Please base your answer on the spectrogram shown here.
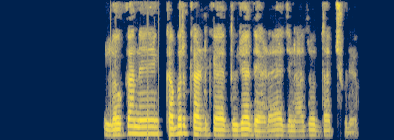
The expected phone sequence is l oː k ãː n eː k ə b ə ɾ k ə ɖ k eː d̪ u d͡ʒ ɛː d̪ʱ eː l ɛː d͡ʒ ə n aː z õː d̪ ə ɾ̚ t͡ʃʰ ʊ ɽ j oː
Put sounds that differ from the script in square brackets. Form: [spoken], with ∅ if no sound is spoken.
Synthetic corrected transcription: l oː k ãː n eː k ə b ə ɾ k ə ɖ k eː d̪ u d͡ʒ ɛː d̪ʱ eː [ɽ] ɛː d͡ʒ ə n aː z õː d̪ ə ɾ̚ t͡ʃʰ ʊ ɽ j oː

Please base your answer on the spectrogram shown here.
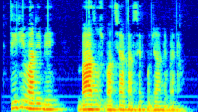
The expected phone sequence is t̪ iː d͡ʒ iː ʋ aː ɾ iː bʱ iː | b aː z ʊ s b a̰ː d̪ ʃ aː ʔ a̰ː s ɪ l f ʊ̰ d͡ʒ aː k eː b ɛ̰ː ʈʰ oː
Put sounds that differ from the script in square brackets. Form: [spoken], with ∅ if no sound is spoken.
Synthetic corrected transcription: t̪ iː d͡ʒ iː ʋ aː ɾ iː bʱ iː | b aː z ʊ s b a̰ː d̪ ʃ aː [k] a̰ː s ɪ [ɾ] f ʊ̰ d͡ʒ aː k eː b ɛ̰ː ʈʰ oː

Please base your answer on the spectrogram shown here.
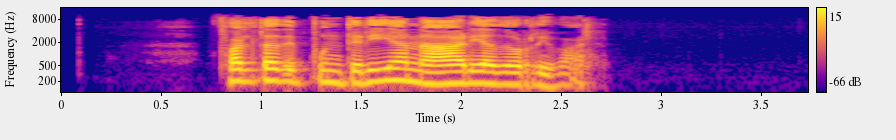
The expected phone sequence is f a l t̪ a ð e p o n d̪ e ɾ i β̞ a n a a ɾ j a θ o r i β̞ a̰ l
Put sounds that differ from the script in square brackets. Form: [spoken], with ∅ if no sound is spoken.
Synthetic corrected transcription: f a l t̪ a ð e p [u] n [t̪] e ɾ i [∅] a n a a ɾ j a [ð] o r i β̞ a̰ l

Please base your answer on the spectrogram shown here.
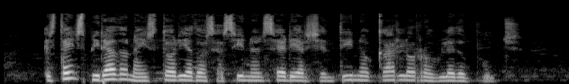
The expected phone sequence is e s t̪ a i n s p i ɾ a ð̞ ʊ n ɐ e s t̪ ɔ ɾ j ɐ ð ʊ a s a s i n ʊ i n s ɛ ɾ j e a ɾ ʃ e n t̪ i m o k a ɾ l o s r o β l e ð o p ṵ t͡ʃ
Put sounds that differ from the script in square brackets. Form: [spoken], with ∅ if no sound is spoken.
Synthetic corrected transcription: e s t̪ a i n s p i ɾ a ð̞ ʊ n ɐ [i] s t̪ ɔ ɾ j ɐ ð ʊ a s a s i n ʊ [e] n s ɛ ɾ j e a ɾ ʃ e n t̪ i [n] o k a ɾ l o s r o β l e ð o p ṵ t͡ʃ

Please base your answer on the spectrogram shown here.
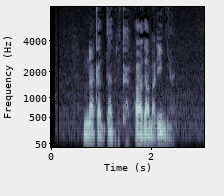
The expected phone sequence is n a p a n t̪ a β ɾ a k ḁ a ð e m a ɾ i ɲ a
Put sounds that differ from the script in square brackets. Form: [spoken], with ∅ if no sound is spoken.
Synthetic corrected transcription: n a [k] a n t̪ a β ɾ [i] k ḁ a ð [a] m a ɾ i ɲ a

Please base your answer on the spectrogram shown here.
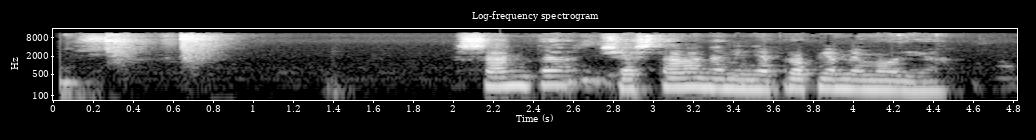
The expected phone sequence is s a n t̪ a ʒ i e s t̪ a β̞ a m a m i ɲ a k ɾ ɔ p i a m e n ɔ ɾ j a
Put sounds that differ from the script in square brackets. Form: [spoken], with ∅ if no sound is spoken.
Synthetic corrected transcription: s a n t̪ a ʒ [a] e s t̪ a β̞ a [n] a m i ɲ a [p] ɾ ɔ p [j] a m e [m] ɔ ɾ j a

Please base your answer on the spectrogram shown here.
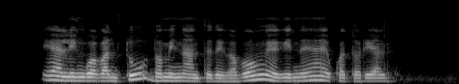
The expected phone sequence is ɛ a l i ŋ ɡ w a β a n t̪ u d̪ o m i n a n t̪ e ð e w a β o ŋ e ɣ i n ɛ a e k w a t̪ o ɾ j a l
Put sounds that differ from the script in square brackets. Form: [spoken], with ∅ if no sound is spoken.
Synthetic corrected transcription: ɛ a l i ŋ ɡ w a β a n t̪ u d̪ o m i n a n t̪ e ð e [ɣ] a β o ŋ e ɣ i n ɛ a e k w a t̪ o ɾ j a l

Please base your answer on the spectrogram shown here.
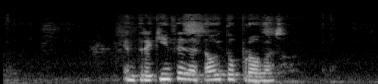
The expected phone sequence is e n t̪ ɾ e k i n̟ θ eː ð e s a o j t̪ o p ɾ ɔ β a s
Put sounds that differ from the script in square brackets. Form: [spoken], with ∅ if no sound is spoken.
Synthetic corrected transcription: e n t̪ ɾ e k i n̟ θ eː ð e [θ] a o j t̪ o p ɾ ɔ β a s

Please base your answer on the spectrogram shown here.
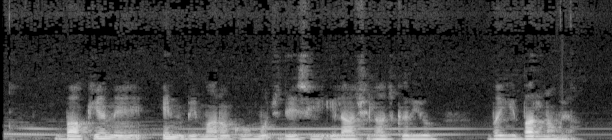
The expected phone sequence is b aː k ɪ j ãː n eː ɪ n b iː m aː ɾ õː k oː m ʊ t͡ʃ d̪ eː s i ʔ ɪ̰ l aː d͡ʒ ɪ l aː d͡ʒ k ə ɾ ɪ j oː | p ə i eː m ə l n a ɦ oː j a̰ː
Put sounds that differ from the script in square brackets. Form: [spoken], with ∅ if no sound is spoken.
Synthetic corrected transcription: b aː k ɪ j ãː n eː ɪ n b iː m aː ɾ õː k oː m ʊ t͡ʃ d̪ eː s i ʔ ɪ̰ l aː d͡ʒ ɪ l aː d͡ʒ k ə ɾ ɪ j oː | [b] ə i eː [b] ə l n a ɦ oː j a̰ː

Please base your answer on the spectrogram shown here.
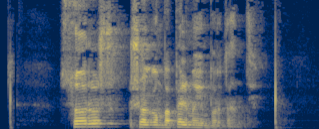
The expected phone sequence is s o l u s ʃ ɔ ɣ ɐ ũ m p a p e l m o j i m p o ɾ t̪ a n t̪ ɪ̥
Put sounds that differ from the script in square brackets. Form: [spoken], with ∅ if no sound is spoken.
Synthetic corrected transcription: s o [ɾ] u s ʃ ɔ ɣ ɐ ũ m p a p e l m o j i m p o ɾ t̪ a n t̪ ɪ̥

